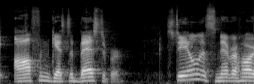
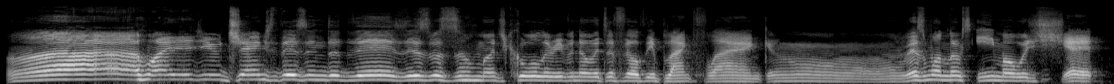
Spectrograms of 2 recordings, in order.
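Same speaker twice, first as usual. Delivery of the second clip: slow, put-on whiny fan voice; lightly voiced complaining fan; mock disappointed fan; 3 semitones higher, slower than usual. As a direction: lament the redesign in a put-on voice. Voicing critic of the redesign.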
